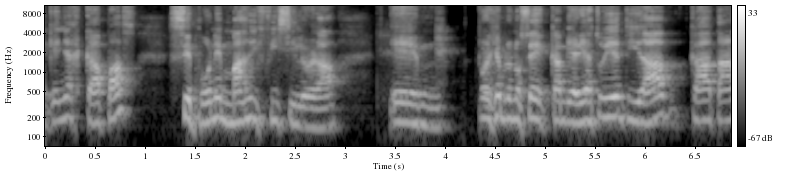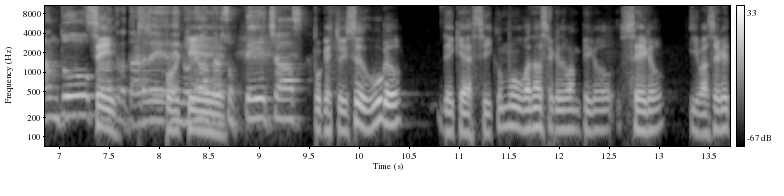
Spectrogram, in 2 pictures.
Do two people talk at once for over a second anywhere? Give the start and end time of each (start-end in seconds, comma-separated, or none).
7.2-8.7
